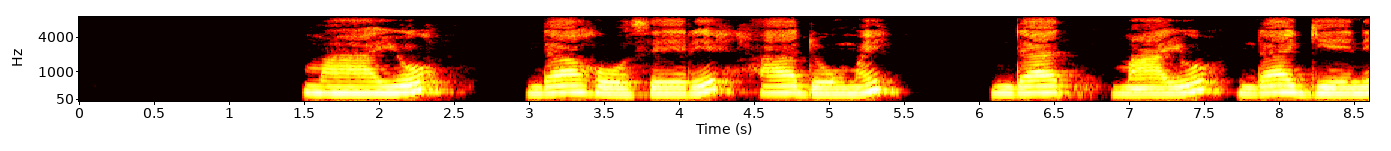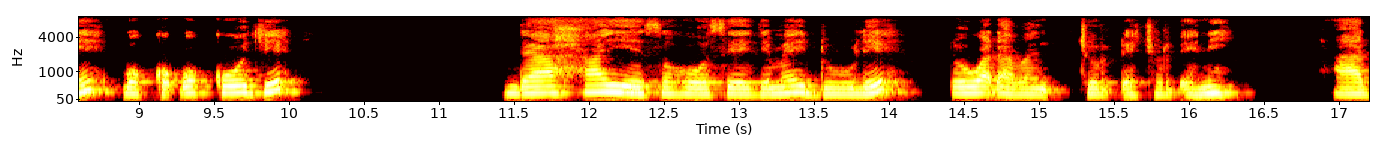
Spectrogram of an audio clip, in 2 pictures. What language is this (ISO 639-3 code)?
ful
